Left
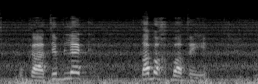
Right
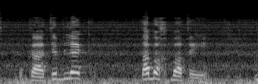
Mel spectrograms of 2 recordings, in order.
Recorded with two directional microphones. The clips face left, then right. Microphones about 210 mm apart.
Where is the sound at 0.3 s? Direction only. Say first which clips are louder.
Right 4 dB; 40° right (ahead or behind).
